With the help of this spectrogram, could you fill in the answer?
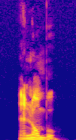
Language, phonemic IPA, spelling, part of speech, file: French, /lɑ̃.bo/, lambeau, noun, Fr-lambeau.ogg
- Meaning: scrap, strip, shred (of cloth; flesh)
